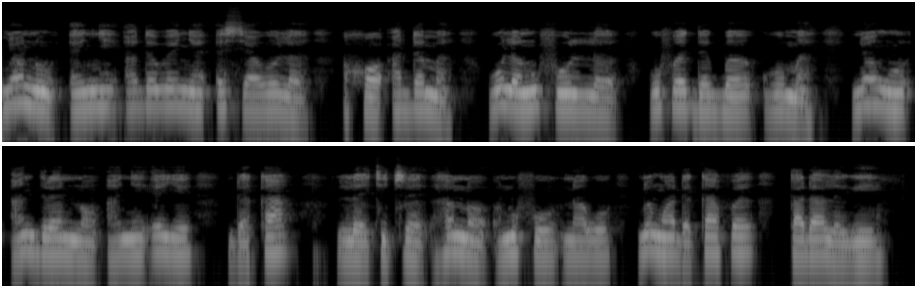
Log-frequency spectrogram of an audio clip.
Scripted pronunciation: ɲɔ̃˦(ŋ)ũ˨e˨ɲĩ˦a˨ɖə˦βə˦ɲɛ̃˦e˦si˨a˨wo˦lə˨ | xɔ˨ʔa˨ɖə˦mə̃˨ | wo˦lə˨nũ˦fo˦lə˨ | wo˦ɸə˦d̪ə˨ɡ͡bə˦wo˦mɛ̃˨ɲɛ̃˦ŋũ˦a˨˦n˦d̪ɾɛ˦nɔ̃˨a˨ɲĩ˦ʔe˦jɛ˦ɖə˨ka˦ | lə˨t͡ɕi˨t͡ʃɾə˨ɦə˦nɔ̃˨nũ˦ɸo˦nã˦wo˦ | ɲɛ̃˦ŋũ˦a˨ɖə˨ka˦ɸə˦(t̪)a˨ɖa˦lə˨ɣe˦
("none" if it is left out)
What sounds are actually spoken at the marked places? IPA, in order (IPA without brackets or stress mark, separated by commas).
n, t̪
